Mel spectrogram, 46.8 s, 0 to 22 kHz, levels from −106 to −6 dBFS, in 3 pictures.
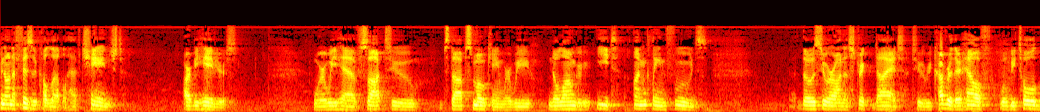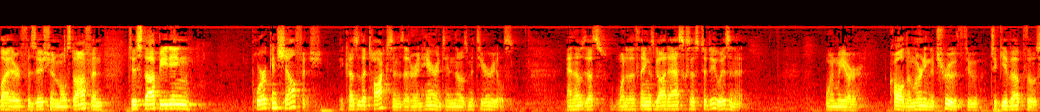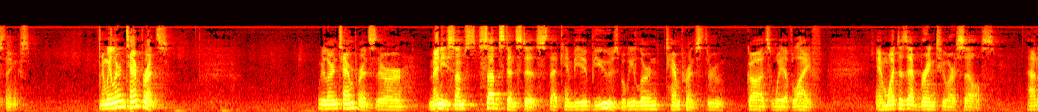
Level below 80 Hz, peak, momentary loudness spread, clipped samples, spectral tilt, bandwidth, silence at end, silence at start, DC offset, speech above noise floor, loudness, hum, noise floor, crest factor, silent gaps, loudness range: -56 dBFS; -4 dBFS; 13 LU; under 0.1%; -4 dB/octave; 8.8 kHz; 0 s; 0 s; under 0.1%; 31 dB; -23 LUFS; none; -54 dBFS; 20 dB; none; 6 LU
